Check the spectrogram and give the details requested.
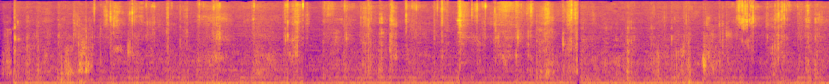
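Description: Close-miked chewing of a mouthful of deep-fried skewered food, with many sharp, irregular crunches and crackles from its crisp crust.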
